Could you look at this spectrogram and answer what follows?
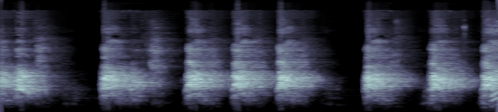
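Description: A dog barks loudly and close by in a string of sharp, deep barks, about eight in a row with short pauses between, with no one talking.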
